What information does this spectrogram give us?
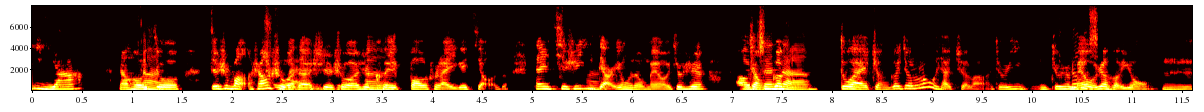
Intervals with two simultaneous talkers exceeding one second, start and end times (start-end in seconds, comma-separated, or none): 2.3-3.7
